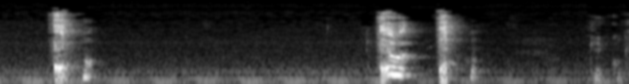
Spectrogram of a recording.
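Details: Three short, harsh coughs, two single and one double, with quiet between; a persistent, tickly cough catching in the throat that feels close to bringing something up but brings nothing.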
